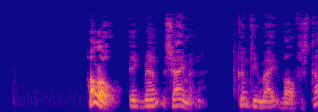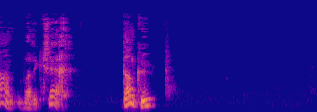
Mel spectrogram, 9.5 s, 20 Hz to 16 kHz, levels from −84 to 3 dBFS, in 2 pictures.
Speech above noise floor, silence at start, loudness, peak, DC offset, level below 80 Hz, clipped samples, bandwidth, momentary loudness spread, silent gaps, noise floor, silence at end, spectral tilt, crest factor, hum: 50 dB; 1.3 s; -26 LUFS; -2 dBFS; under 0.1%; -80 dBFS; under 0.1%; 11 kHz; 18 LU; none; -75 dBFS; 2.25 s; -5.5 dB/octave; 26 dB; none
